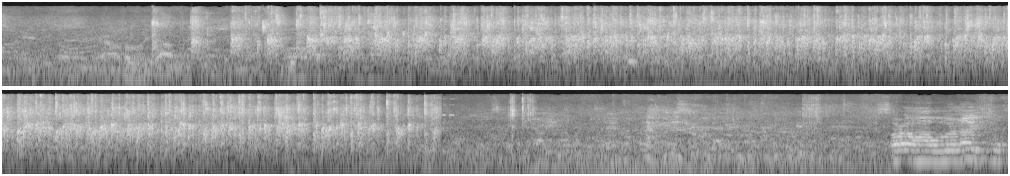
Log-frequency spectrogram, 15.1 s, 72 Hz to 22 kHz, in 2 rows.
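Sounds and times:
crowd applauding: 1.1s - 10.9s.

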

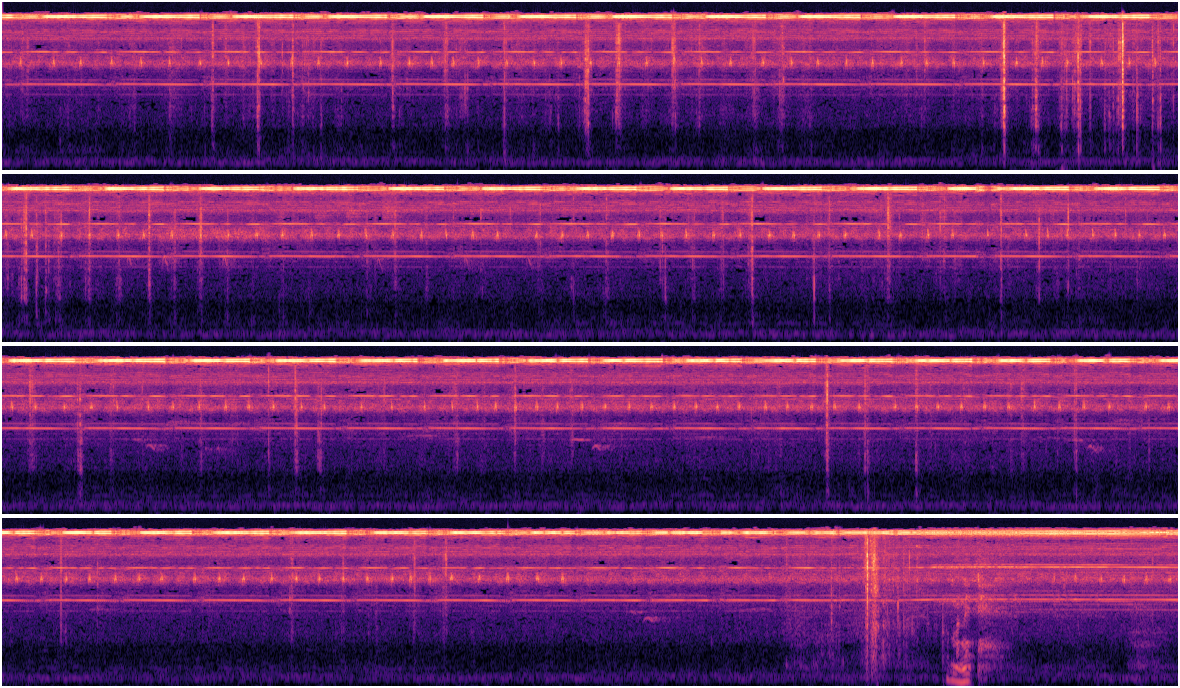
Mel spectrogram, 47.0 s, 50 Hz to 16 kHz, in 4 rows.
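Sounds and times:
faint ticks and rustles: 0.0s - 41.0s
forest insects chorus: 0.0s - 47.0s.

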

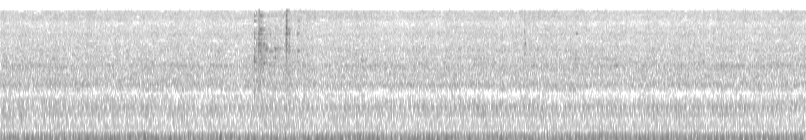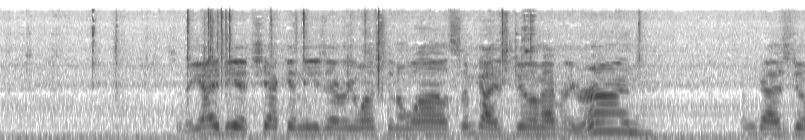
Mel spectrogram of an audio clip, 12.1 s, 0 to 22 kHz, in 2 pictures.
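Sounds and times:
metallic clinks of hand tools: 6.8s - 9.1s.

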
